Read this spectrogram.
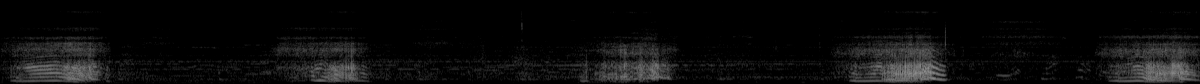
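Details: Cooper snoring after finally falling asleep following a rough day with a sore tummy, recorded in a darkened room: loud rattling snores recurring about every three seconds, roughly 23 a minute, with quiet gaps between.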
